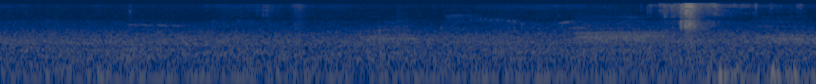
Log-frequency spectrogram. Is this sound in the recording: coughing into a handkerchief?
no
